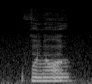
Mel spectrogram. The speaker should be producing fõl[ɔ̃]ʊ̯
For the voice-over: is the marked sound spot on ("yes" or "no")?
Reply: yes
